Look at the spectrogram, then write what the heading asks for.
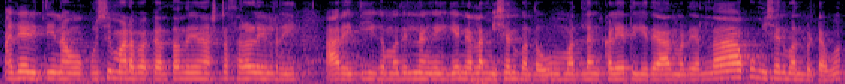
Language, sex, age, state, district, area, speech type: Kannada, female, 30-45, Karnataka, Dharwad, urban, spontaneous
